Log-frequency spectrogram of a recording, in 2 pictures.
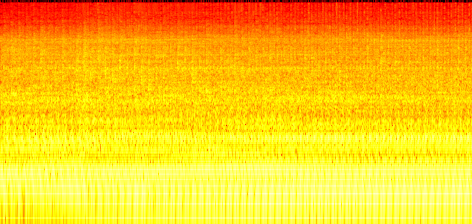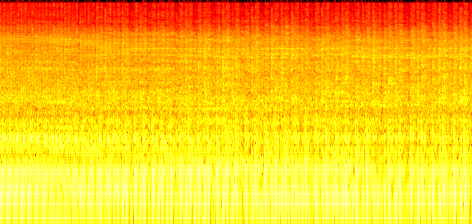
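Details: Race tractor engine started after wiring the coil ground-out kill wire: heavy, loud, lumpy fast idle with a rough clatter in the background, a belt flopping around; exhaust very loud, later quieter and manageable.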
